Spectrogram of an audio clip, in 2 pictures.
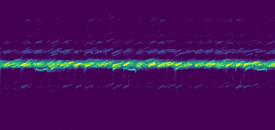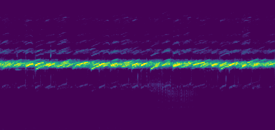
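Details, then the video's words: Many spring peepers calling together at a nighttime frog pond in early spring, producing a constant shrill ringing of high peeps with some clearer individual notes, over a quiet low hum. "Relaxing Tree Frog Sounds"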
